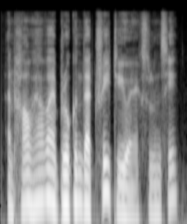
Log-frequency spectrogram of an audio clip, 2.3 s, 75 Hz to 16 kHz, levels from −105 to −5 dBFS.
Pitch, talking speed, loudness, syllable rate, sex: 115 Hz, 230 wpm, -18 LUFS, 6.7 syllables/s, male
